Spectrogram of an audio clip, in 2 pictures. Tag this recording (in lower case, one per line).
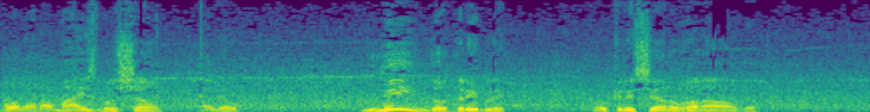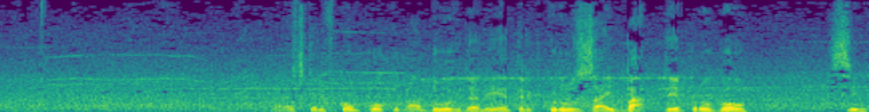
speech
